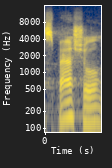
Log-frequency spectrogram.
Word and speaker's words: special: Okay, what do you think the Heroes Day took that special? Bacanya hati-hati, bukan spesial tapi apa? Special ya.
